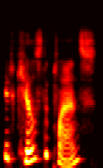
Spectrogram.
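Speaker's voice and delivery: high, slow astonished question; surprised. A narrator's reading. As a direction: gasp out the surprise. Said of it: "Hermione said in surprise".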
